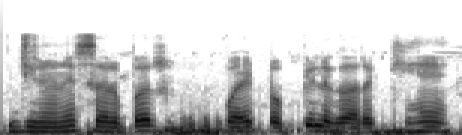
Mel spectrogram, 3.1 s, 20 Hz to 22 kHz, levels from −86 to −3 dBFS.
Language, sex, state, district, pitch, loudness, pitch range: Hindi, male, Uttar Pradesh, Saharanpur, 140 Hz, -14 LUFS, 130-145 Hz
